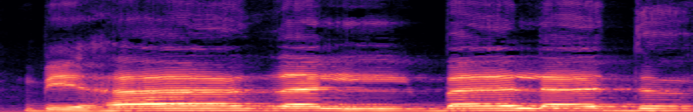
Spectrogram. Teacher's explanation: لا اقسم بہذا البلد، ہا پر کڑا زبر ہونے کی وجہ سے ہا کو 1 الف کے مقدار کھینچ کر پڑھیں گے، اور آخر میں دال ہے، دال وقف میں ساکن ہونے کی وجہ سے دال پر قلقلہ ہوگا۔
